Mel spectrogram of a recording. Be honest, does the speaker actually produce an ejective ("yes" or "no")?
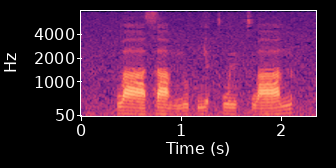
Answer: no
